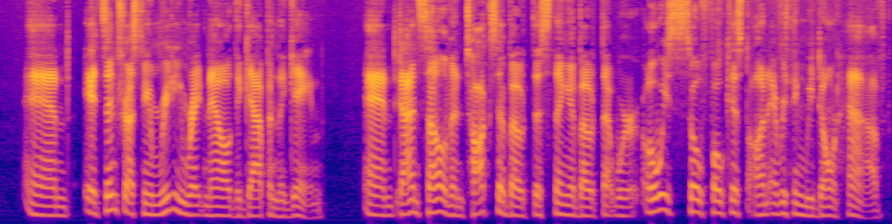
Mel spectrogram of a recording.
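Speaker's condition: No condition

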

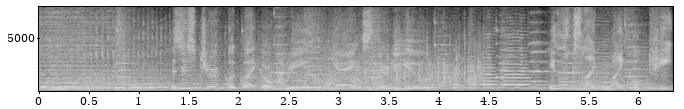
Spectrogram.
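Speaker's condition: No condition

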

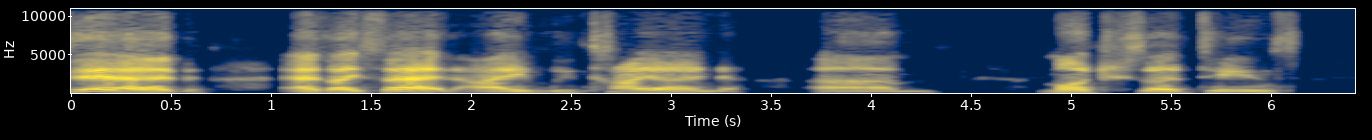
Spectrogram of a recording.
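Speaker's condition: Cerebral palsy; neurological

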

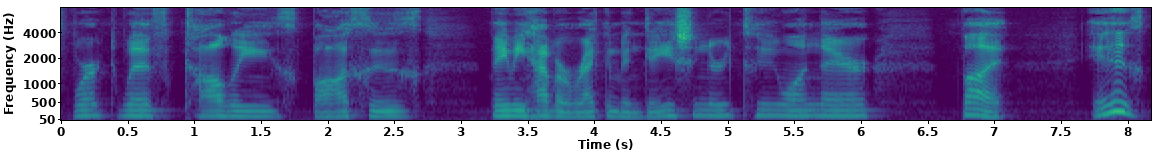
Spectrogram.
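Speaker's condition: Cleft lip and palate; present since birth

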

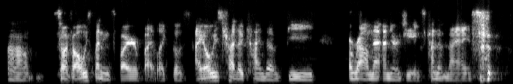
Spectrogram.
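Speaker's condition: Cleft lip and palate

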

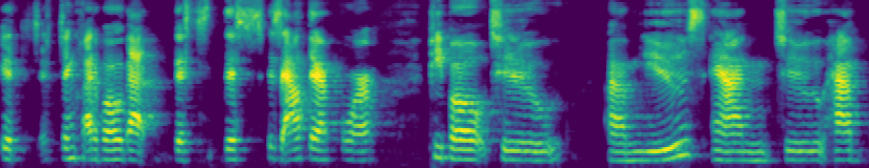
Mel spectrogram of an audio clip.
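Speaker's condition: Deafness; permanently deaf without them

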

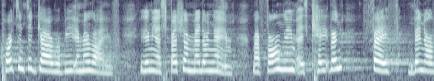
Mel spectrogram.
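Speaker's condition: Down syndrome; congenital, diagnosed before birth, born month early, intestinal surgery hours after birth, 17 days neonatal hospital; almost 28 years old, gives spoken testimony while pastor holds microphone; difficulty with speech development in childhood, used basic signs, early physical therapy to strengthen muscles

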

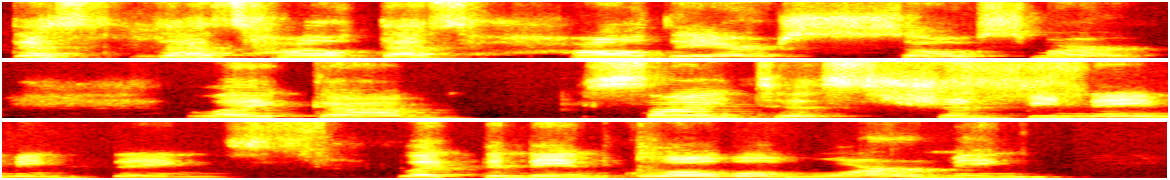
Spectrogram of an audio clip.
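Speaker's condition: No condition

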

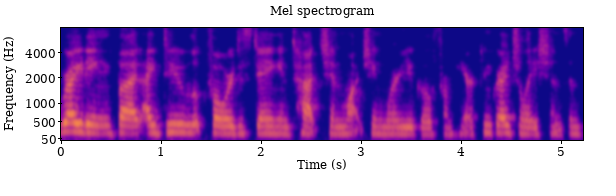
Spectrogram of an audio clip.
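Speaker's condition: No condition

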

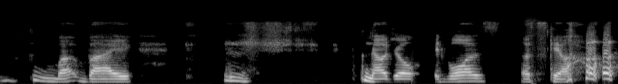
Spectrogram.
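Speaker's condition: Stutter; stutter since age nine, severe until about 25, 10-day slow-speech therapy clinic, once completely fluent; stutter still evident on podcast; pauses, words sometimes stuck, more fluent at slower rate, switches feared words, fluent talking to self; repeated sounds, blocks

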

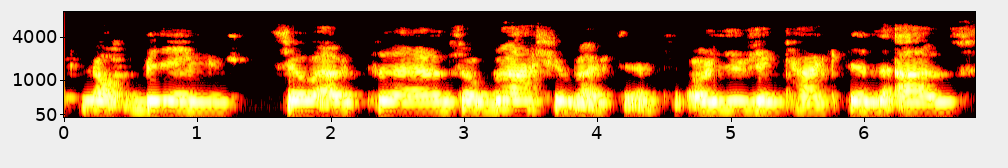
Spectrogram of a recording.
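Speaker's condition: Cerebral palsy; cerebral palsy from brain damage at birth

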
